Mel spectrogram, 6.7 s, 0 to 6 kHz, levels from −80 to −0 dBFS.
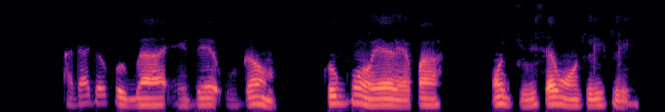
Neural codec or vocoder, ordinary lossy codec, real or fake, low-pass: none; none; real; 5.4 kHz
